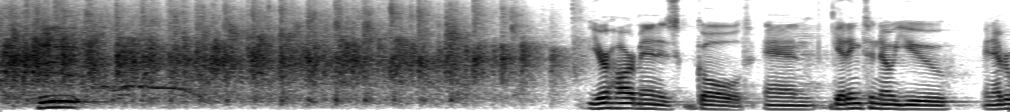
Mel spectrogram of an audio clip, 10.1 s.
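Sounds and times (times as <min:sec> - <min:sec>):
crowd applauding: 0:00.0 - 0:05.9
person whooping: 0:00.3 - 0:02.2
speech: 0:00.4 - 0:00.9, 0:05.9 - 0:10.0.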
